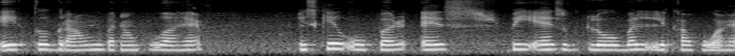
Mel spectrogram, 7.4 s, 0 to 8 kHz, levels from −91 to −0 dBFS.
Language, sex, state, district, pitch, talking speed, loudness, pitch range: Hindi, female, Bihar, Jamui, 230 Hz, 100 wpm, -16 LUFS, 225-235 Hz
